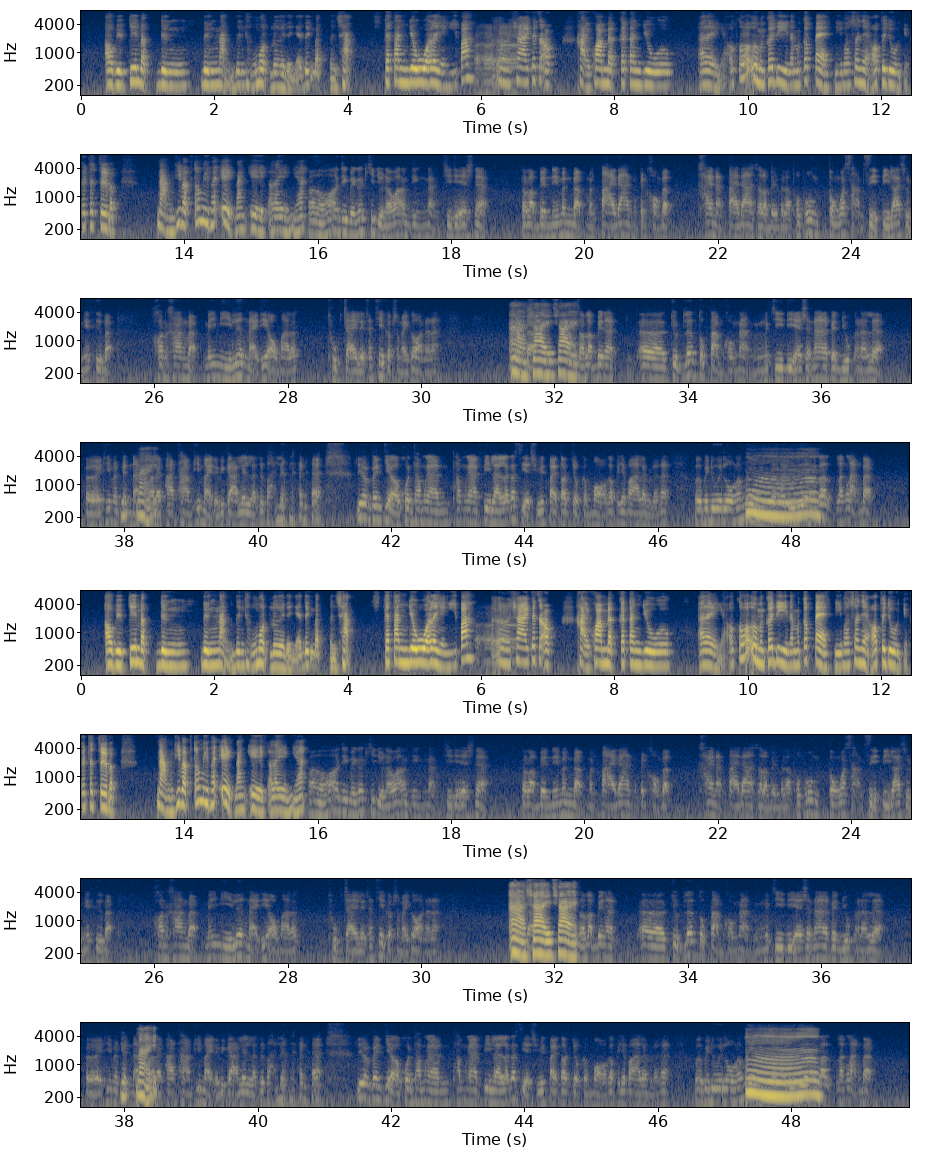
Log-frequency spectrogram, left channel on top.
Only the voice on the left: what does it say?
อ่าฮะอ่า
ครับ
เออเพราะเอาจริงเบนก็คิดอยู่นะว่าเอาจริงหนัง GTH เอชเนี่ยสำหรับเบนนี้มันแบบมันตายด้านจะเป็นของแบบค่ายหนังตายด้านสำหรับเบนไปแล้วเพราะพุ่งตรงว่าสามสี่ปีล่าสุดนี่คือแบบค่อนข้างแบบไม่มีเรื่องไหนที่ออกมาแล้วถูกใจเลยถ้าเทียบกับสมัยก่อนนะนะเหมือนแบบ
สำหรับเบนอะเอ่อจุดเริ่มตกต่ำของหนัง GDH อชอะน่าจะเป็นยุคอันนั้นเลย เออไอ้ที่มันเป็นหนังอะไรพาร์ทไทม์ที่ใหม่ดาวิกาเล่นแล้วหรือเปล่า
<laughs> เรื่องนั้นนะที่มันเป็นเกี่ยวกับคนทำงานทำงานฟรีแลนซ์แล้วก็เสียชีวิตไปตอนจบกับหมอกับพยาบาลอะไรแบบนั้นอ่ะเออไปดูในโรงแล้วงงไม่ค่อยรู้เรื่องแล้วก็หลังๆแบบ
